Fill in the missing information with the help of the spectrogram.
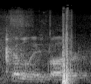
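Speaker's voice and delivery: normal talking voice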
